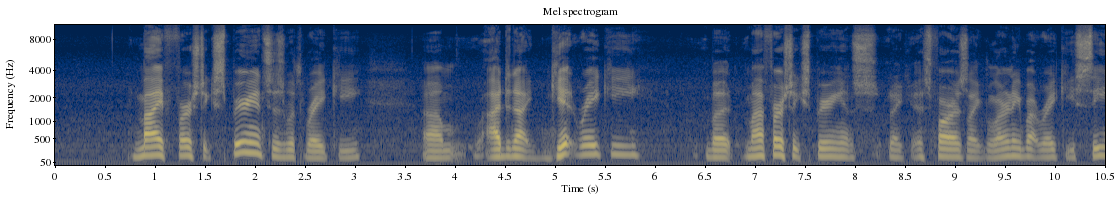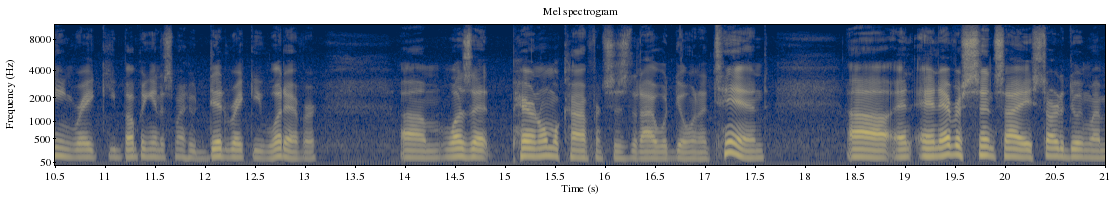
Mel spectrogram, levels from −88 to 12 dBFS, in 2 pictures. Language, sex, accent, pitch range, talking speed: English, male, American, 120-140 Hz, 150 wpm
